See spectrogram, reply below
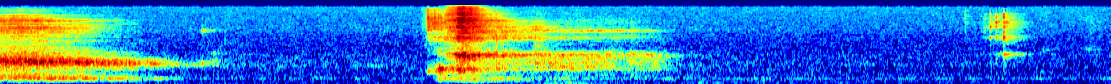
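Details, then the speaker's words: Demonstration of metered-dose inhaler use without a spacer: a long breath out, then a sharp spray hiss as the device is pressed at the start of a slow inhale, then quiet during a breath hold before slow release; correct technique. "what i've done there is basically as i was starting to inhale back in i just pressed on the device it triggered and i just inhaled most of that that mist inside my lungs held it for a couple of seconds and slowly released"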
